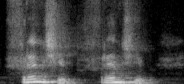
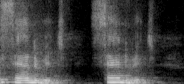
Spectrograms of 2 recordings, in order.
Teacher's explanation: लेकिन एक्चुअली तेजी से बोला जाएगा तो ये बन जाएगा फ्रेंडशिप, फ्रेंडशिप। डा साउंड जो है वो खत्म हो जाएगी, प्रोनाउंस ही नहीं होगी।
